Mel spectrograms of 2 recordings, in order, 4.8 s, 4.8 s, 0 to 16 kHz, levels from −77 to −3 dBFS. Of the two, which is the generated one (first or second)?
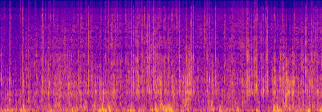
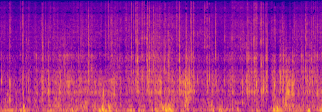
second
